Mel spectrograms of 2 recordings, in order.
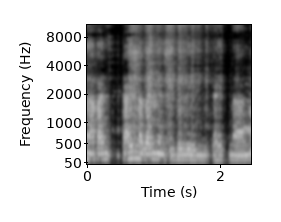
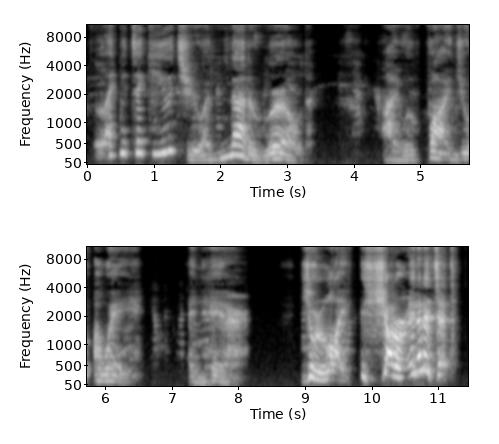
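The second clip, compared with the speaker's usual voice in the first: dramatic put-on game hero voice, loud and swooping; 3 semitones higher, 6 dB louder than usual. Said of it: "boses ni, ano, Dairot, kuhang-kuha ko yun".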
